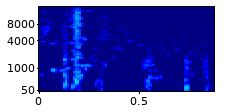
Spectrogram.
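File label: "тьӧс-плака", Komi, female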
